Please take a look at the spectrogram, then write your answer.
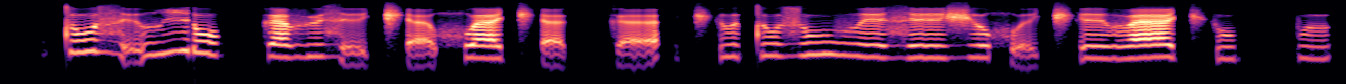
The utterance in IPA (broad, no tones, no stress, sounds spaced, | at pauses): t o z ḛ β i ɾ o kː æ v y z ḛ t͡ʃʼ æ̰ χʷ æ t͡ʃʼ æ̰ kː æ̰ | t͡ʃʼ ɯ t u z u β e z e ʒ ɯ χʷ ḛ t͡ʃʼ e β æ t͡ʃʼ u pː ɯ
